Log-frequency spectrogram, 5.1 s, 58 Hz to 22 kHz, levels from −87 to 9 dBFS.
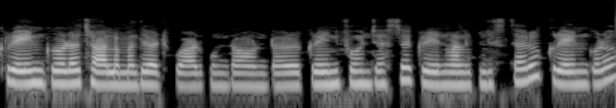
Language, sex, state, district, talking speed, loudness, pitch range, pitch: Telugu, female, Andhra Pradesh, Guntur, 200 wpm, -20 LUFS, 205-225 Hz, 215 Hz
